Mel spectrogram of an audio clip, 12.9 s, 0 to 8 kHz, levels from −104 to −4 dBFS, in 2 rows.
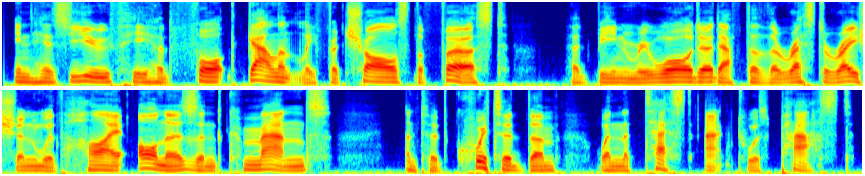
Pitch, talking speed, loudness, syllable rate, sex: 105 Hz, 150 wpm, -21 LUFS, 4.1 syllables/s, male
